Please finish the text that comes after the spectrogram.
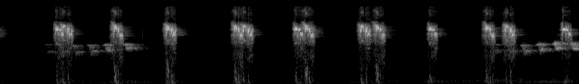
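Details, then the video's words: Sparrow chick begging for its mother, uttering harsh chirps, some in quick pairs, with a thin, level whistled tone beneath the first calls and a rising whistle at the close. "suara anak burung gereja memanggil induk .baby sparrow calling for mom"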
